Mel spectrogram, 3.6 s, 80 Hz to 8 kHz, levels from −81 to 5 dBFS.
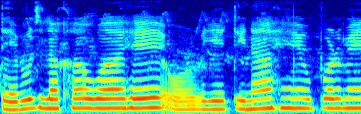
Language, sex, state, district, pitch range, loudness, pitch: Hindi, female, Arunachal Pradesh, Lower Dibang Valley, 215-240 Hz, -14 LUFS, 240 Hz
